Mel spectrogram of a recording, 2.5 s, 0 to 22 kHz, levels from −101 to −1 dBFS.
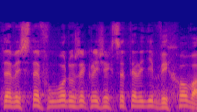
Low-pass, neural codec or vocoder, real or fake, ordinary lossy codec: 10.8 kHz; none; real; MP3, 48 kbps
